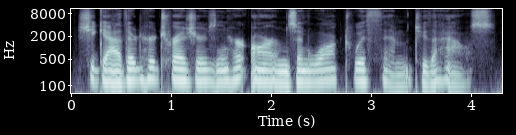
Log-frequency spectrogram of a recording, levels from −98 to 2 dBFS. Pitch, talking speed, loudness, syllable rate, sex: 125 Hz, 195 wpm, -17 LUFS, 4.9 syllables/s, female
